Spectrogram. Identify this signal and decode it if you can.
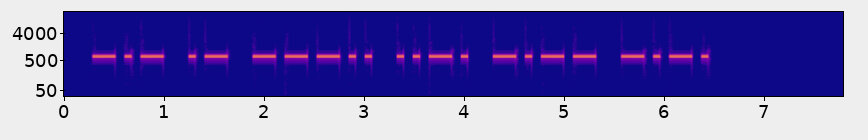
Morse code, heard as a keyed tone, about 15 wpm, 700 Hz. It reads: KA8FYC
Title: USA Callsign DE Callsign - 6 Characters - 15wpm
